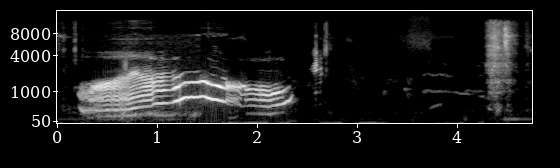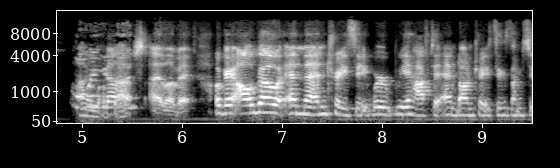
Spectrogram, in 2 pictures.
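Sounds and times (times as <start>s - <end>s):
person doing a meow impression: 0.2s - 2.4s
speech: 5.0s - 9.5s.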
